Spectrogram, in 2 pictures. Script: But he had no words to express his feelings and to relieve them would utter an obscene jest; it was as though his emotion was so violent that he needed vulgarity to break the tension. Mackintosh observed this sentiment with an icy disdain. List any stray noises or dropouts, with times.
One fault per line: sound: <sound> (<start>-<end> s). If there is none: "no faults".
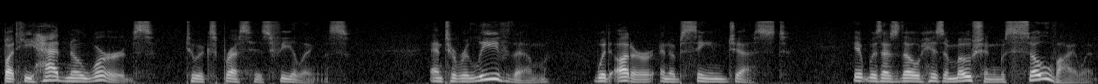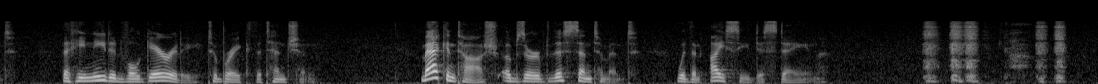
sound: sniff (20.2-21.7 s)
